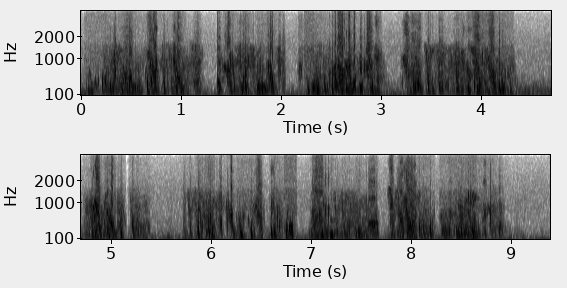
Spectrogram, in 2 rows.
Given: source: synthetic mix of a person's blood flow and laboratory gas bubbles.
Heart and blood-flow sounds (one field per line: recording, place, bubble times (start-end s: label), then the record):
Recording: Doppler ultrasound of blood flow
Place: subclavian vein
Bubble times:
0.03-1.23 s: bubbles
1.36-2.04 s: bubbles
2.17-3.02 s: bubbles
3.19-4.33 s: bubbles
4.72-5.14 s: bubbles
5.18-5.40 s: bubbles
5.74-6.54 s: bubbles
6.58-6.86 s: bubbles
6.97-7.69 s: bubbles
7.76-8.24 s: bubbles
8.28-8.94 s: bubbles
From the record:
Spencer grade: 4 (maximum detectable bubble signal sounding continuously throughout systole and diastole of every cardiac period, and overriding the amplitude of the normal cardiac signals)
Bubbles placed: anywhere in the cardiac cycle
